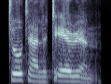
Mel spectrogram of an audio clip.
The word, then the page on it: totalitarian: Indian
